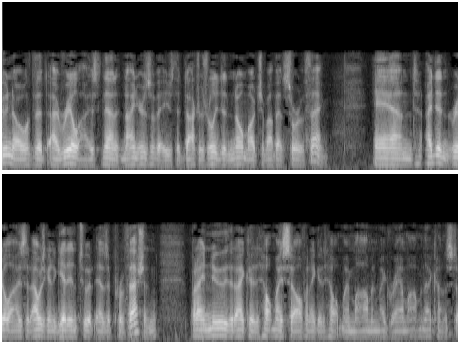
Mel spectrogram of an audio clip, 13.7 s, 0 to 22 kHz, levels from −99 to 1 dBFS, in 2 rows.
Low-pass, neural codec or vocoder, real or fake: 7.2 kHz; none; real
